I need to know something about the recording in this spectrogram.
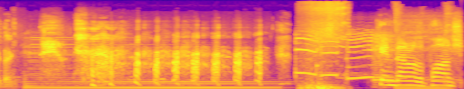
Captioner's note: laughs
